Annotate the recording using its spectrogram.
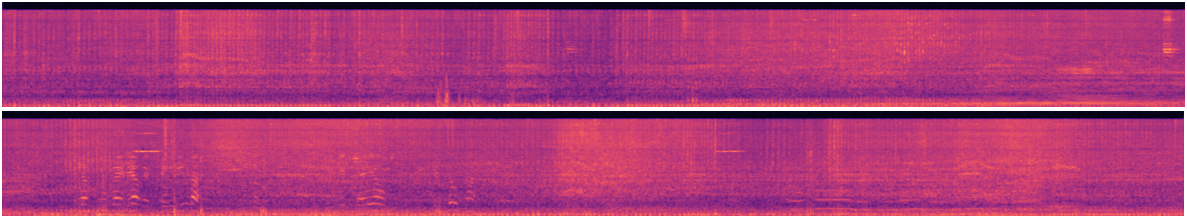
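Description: A vehicle engine running steadily at low revs, a low even hum heard from on board in slow traffic, with street traffic noise around it.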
